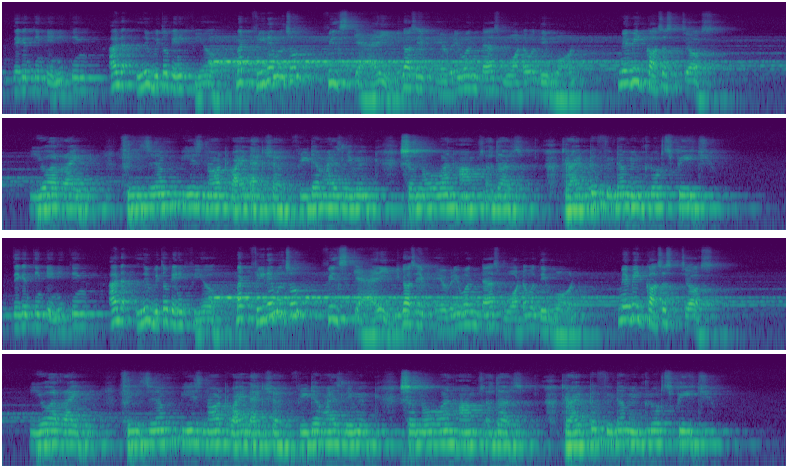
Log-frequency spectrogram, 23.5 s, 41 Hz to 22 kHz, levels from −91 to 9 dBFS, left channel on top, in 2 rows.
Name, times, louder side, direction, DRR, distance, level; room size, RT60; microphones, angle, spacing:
voice 1, 0.2-1.3 1.6-3.3 3.5-4.5 4.9-8.7 9.2-10.7, right 1 dB, 65° right, 3 dB, 1.9 m, -28 dB
sound 1, 3.1-14.4 14.8-15.1, equal, 65° left, 1.5 m, -34 dB
voice 2, 12.2-13.0 13.3-19.6 19.9-22.5, equal, 15° right, -2 dB, 4.2 m, -27 dB
22.0 x 21.5 x 7.3 m, 1.3 s
head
